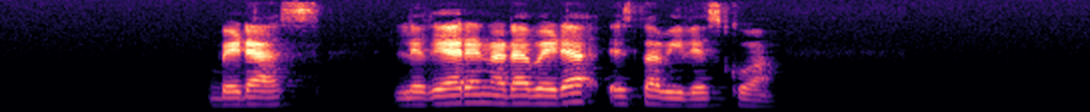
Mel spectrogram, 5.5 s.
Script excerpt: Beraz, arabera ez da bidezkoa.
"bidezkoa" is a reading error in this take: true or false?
false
